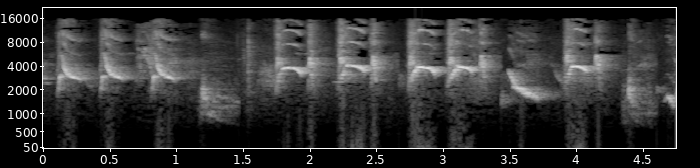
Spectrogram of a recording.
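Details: White-rumped shama provocation song for training contest birds; a handful of downslurred whistles followed by a run of sharp, ringing repeated notes with occasional lower slurred phrases.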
